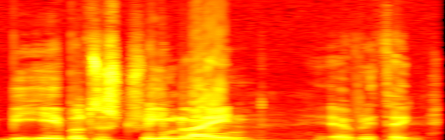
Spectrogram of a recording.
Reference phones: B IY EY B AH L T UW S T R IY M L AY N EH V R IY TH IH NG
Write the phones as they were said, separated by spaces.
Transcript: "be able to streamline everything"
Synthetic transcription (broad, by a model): B IY EY B AH L T UW S T R IY M L AY N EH V R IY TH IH NG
